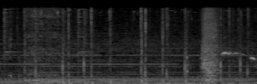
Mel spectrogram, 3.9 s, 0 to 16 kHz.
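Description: Roach the horse gallops in The Witcher 3, with quick rhythmic hoofbeats over faint background music and a short whoosh near the end, all fairly quiet.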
